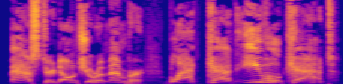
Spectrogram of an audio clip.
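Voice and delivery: the dog scolds its master, hammed-up; angry yelping dog. A narrator's reading. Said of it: "yelped the dog even more angrily".

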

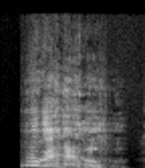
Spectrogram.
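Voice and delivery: squeaky high opening word; high "well". Acted. Horse begins complaint.

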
